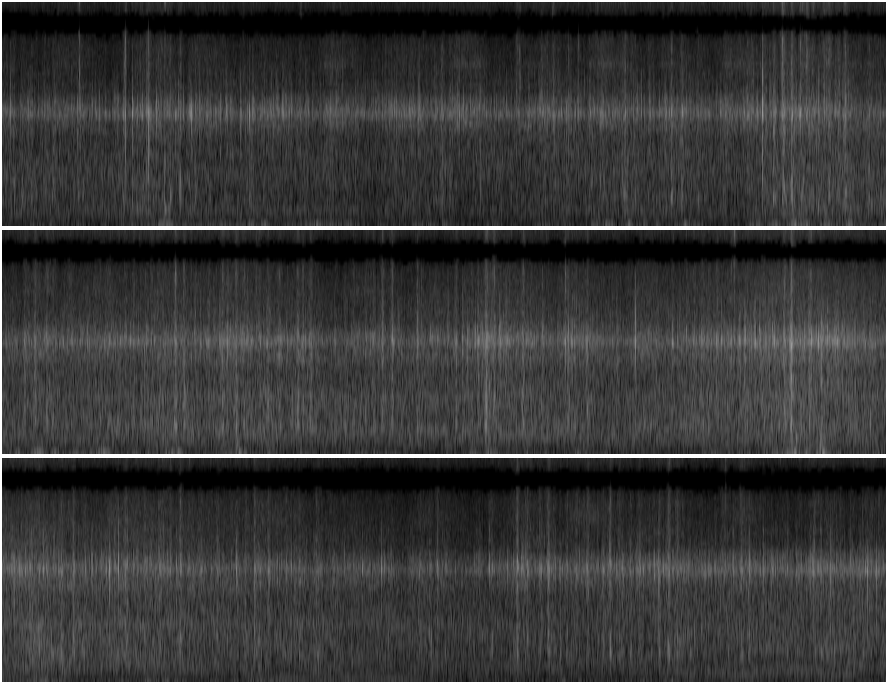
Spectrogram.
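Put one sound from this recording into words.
Mountain bike tyres roll over dry dirt and leaves.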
